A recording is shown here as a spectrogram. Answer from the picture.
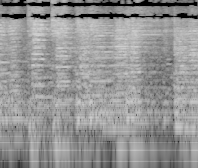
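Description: Music played by a DJ on turntables through a bar's loudspeakers, with a steady bass beat about twice a second.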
